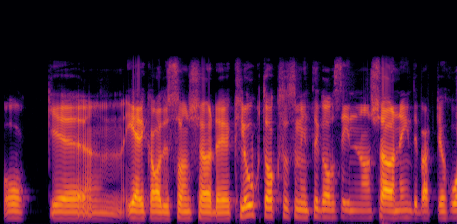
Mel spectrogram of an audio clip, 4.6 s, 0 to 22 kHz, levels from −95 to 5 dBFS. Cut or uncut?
uncut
